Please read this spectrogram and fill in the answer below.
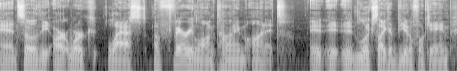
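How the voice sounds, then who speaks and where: This man has a normal speaking voice at a fairly low pitch. He keeps a moderate pace with ordinary pitch variation. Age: 40s. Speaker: pinball streamer and collector. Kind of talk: casual interview chat.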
